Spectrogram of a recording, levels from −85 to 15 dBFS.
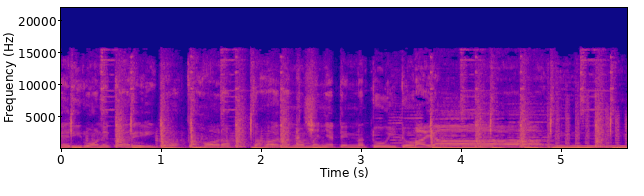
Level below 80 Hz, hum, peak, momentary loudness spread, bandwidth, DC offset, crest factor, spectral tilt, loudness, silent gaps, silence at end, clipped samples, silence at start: -28 dBFS; none; -6 dBFS; 5 LU; 16 kHz; under 0.1%; 18 dB; -4 dB/octave; -25 LUFS; none; 0 s; under 0.1%; 0 s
